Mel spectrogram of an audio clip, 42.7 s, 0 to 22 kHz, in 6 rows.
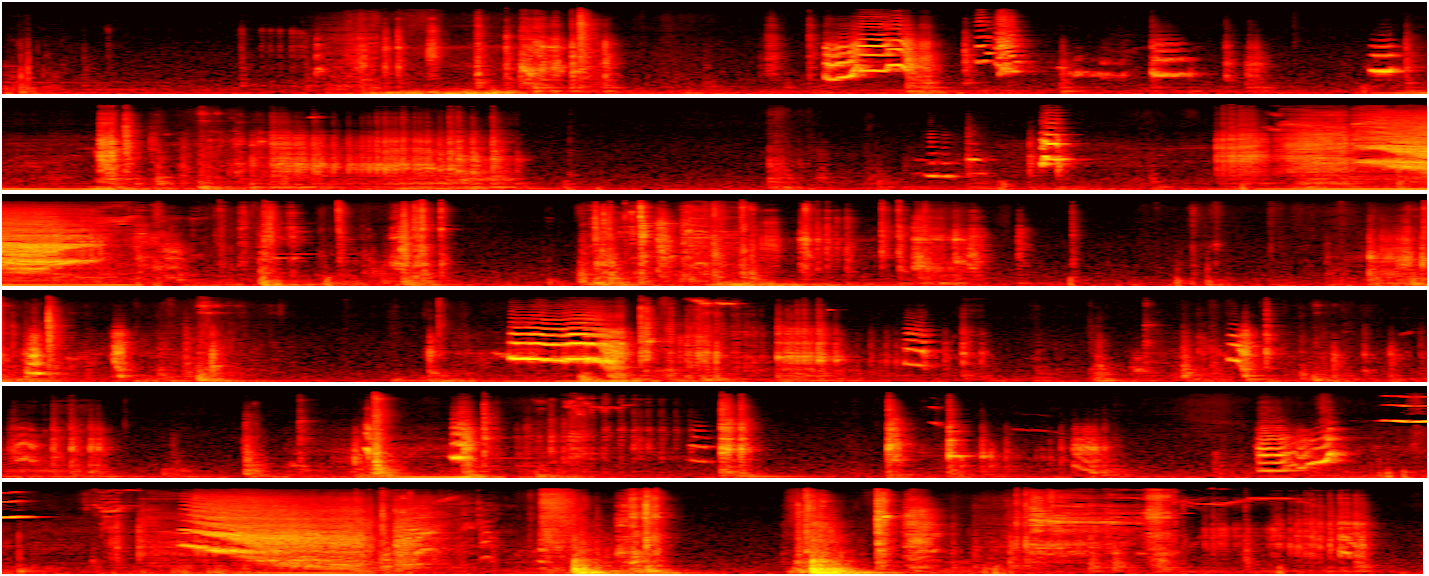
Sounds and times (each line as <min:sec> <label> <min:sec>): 0:13.2 creaky door being opened and closed 0:16.5
0:34.8 creaky door being opened and closed 0:39.0
0:39.6 creaky door being opened and closed 0:42.6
